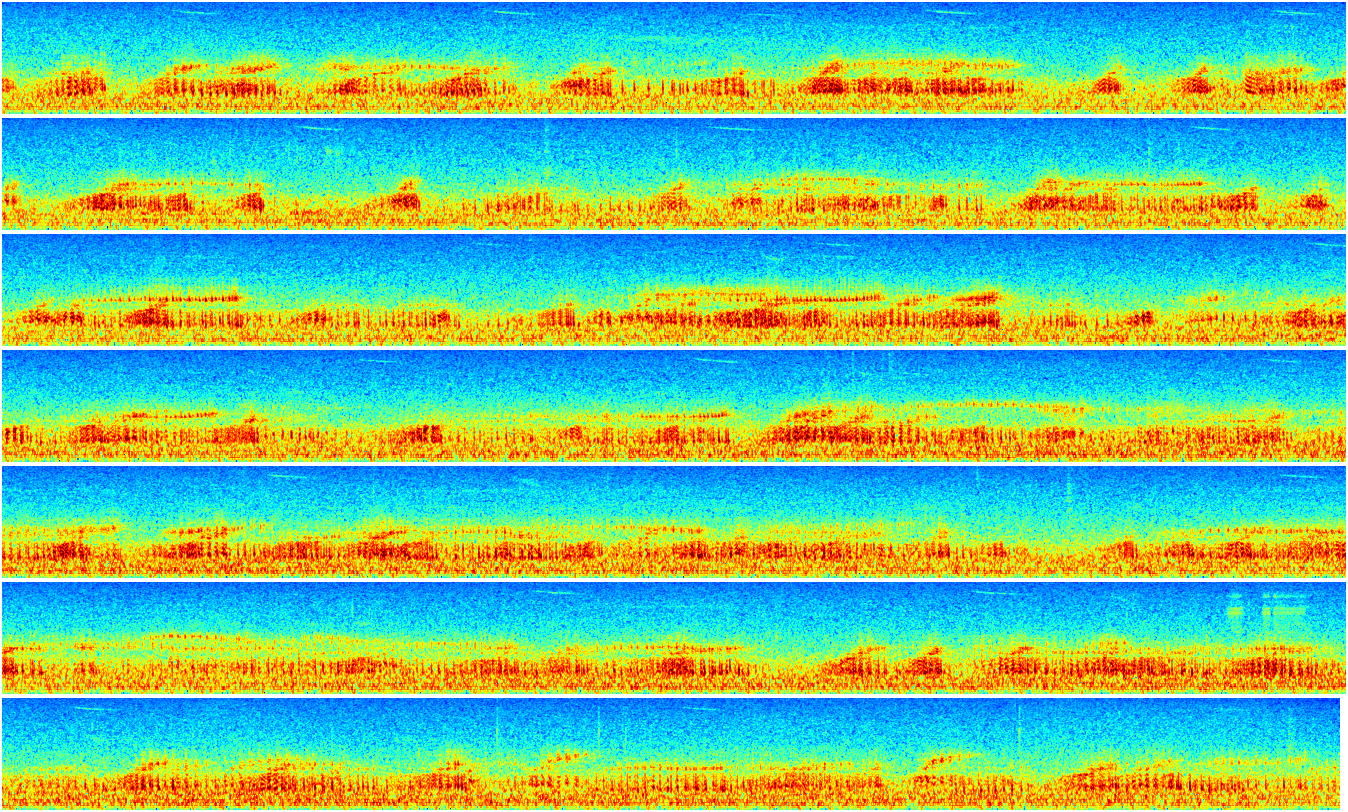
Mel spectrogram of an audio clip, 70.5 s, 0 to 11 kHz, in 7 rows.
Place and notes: Zenkino (Зенькино) Village, Moscow district, Russian Federation. - Toads in a swamp #9
Near the village there is a swamp that hidden in the tall grass. Toads call on a background of a distant busy road.
Recorded with the XY misc of Zoom H5 recorder by hand.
